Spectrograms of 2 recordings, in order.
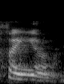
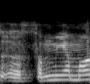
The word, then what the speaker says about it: Samyama: Yeah, actually, they write in different ways, but Okay. yeah, somewhere it is sanyam, samyam. Okay, different pronunciation, but the meaning is same.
